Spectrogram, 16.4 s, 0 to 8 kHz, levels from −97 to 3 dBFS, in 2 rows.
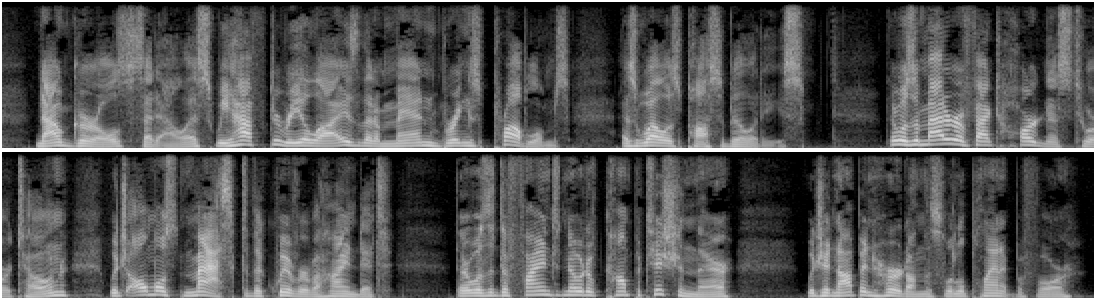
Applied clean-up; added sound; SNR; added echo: none; none; none; none.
